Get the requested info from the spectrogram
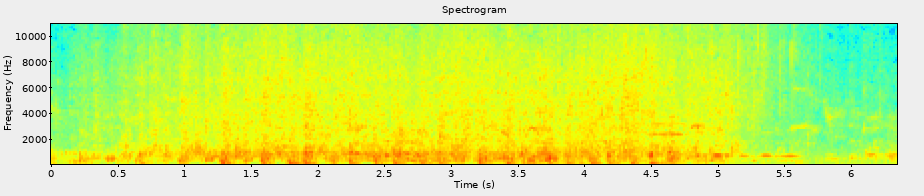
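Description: Water splashing and churning around mute swans in a canal, swelling for about five seconds and then fading.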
